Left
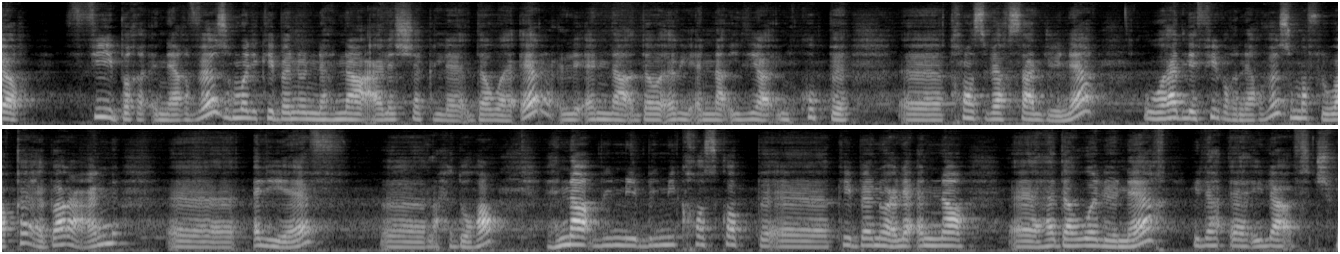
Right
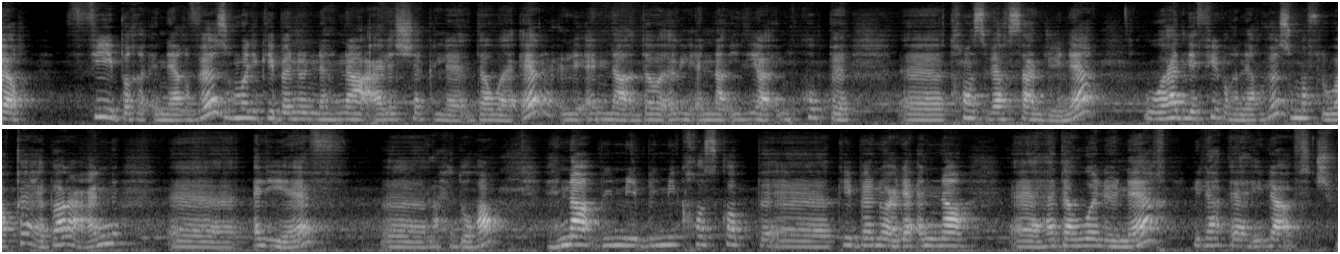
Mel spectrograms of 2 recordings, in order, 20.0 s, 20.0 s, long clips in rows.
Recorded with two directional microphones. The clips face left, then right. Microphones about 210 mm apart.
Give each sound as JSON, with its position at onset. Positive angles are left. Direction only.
{"t": 0.7, "sound": "a woman's voice", "side_deg": 55}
